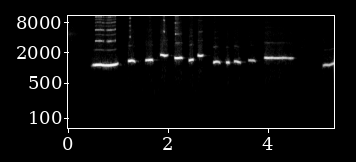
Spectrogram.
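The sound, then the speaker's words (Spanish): A person whistles a song tune, a clear bright melody of many short notes between a few long held ones, alone with no talking. “imagínate que va a silbar”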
